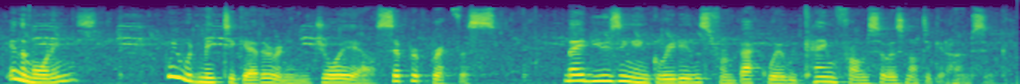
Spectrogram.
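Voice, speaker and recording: Female actor as whimsical, self-satisfied woman, audio drama narrator. Lower register, theatrical and wry, light noisy ambience. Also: darkish tone, natural voice. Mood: wry, smug. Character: self-satisfied, whimsical Australian woman recalling a wedding trip. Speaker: narrator and lead of an audio play. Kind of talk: scripted first-person storytelling.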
